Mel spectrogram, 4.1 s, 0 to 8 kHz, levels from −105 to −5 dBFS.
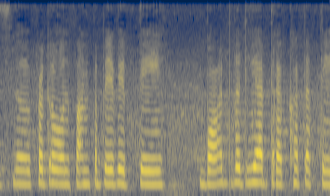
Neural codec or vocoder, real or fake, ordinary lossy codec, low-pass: codec, 16 kHz, 1.1 kbps, Voila-Tokenizer; fake; none; 7.2 kHz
